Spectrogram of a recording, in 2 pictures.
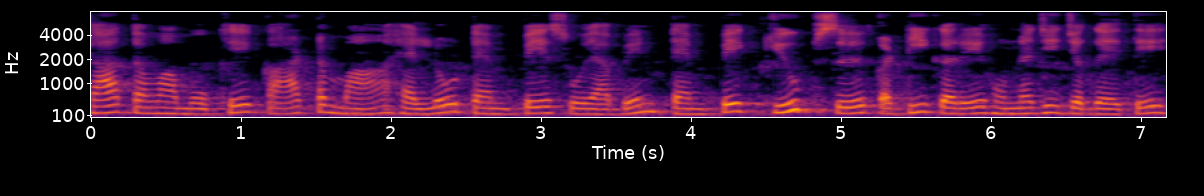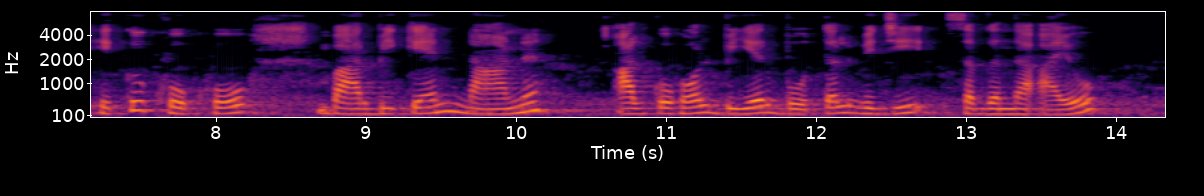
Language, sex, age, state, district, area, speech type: Sindhi, female, 30-45, Gujarat, Ahmedabad, urban, read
